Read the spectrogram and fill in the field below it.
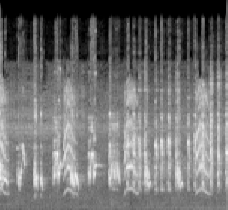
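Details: Long-tailed shrike singing in its natural habitat: varied, rapid high chirps and twittering notes, some upslurred and downslurred, delivered in an irregular run of short phrases.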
